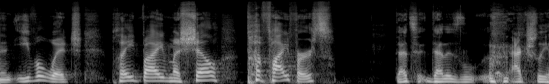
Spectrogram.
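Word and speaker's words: Michelle Pfeiffer: the throne and an evil witch played by Michelle peifers that's that is actually how you pronounce her name once to you use her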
